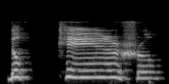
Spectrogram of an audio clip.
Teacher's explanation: for that visarga, you just have to give a prashvas. That is, you have to breathe out after saying du. Dukkeshu. Tatha manapamanayoho.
